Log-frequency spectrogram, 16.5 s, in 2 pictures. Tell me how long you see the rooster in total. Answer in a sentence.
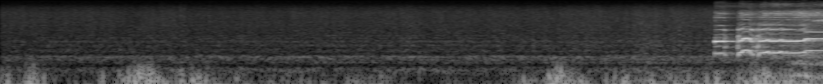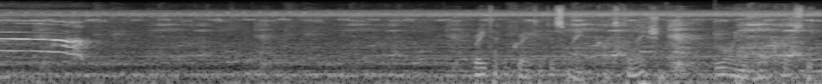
The rooster can be heard for 2 seconds in total.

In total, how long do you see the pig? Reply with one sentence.
The pig can be heard for 9 seconds in total.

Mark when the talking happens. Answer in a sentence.
You can hear the talking from 12.9 to 16.4 s.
